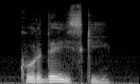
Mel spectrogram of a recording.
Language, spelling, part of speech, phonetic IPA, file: Polish, kurdyjski, adjective / noun, [kurˈdɨjsʲci], Pl-kurdyjski.ogg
